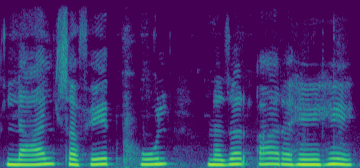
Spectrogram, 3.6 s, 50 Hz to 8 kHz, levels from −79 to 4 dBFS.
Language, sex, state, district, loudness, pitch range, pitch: Hindi, female, Madhya Pradesh, Bhopal, -14 LUFS, 235-255 Hz, 245 Hz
